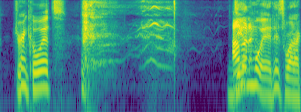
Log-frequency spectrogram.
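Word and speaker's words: Drinkwitz: is that a three is his last name three syllables? Have I been saying it wrong? I thought it was Drinkitz. Drinkawitz.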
